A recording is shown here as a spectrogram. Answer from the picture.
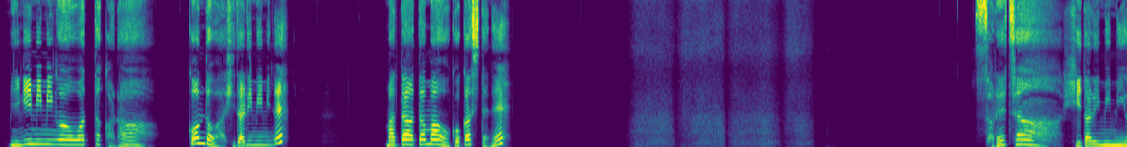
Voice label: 耳かき(左耳), ASMR

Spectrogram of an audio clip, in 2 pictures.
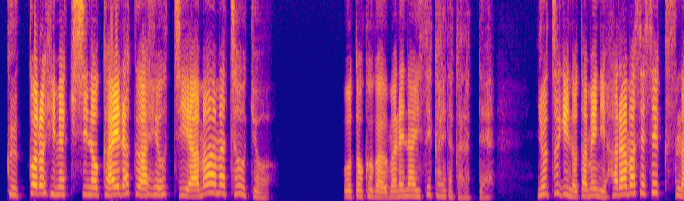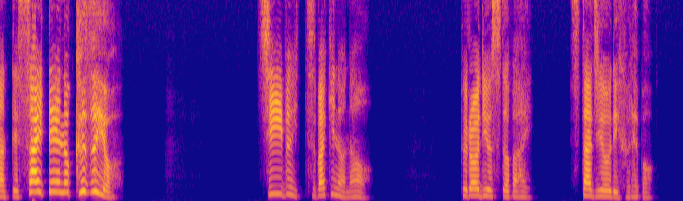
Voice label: タイトルコール, ASMR

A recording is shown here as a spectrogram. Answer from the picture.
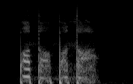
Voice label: ぱたぱた, kawaii voice; ASMR; 色々なワンショット

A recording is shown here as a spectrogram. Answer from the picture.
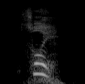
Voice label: "そい", kawaii voice; ASMR; 色々なワンショット; 1200 kawaii voice!!

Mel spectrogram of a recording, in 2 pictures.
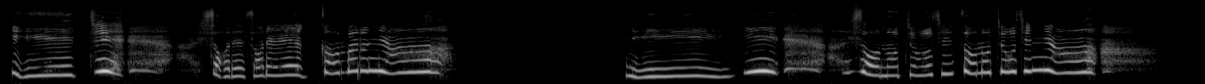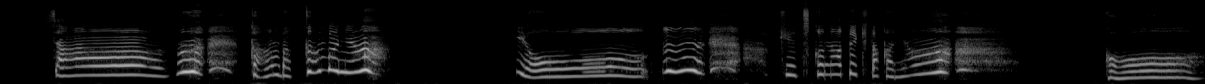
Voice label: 筋トレ用 1～10 カウント (応援あり)

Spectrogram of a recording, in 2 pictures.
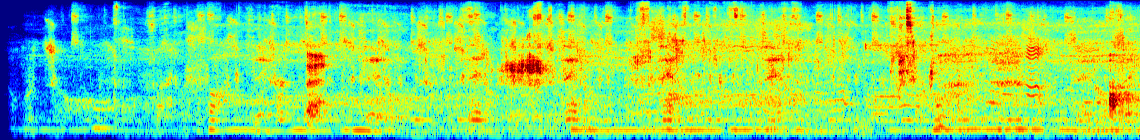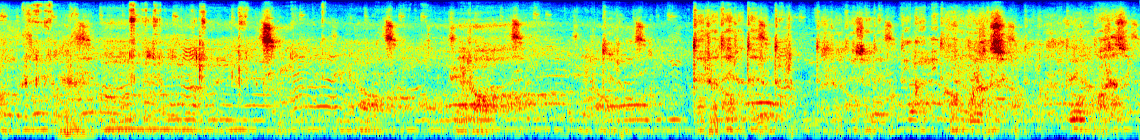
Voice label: ノーマル 耳舐め しこしこ フェラ Ｈなセリフ カウントダウン, ASMR; ダウナー風俗オナサポ味

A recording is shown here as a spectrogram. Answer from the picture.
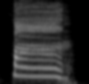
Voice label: "ばーん", kawaii voice; ASMR; 色々なワンショット

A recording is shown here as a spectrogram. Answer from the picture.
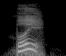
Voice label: "ぶい", kawaii voice; ASMR; 色々なワンショット

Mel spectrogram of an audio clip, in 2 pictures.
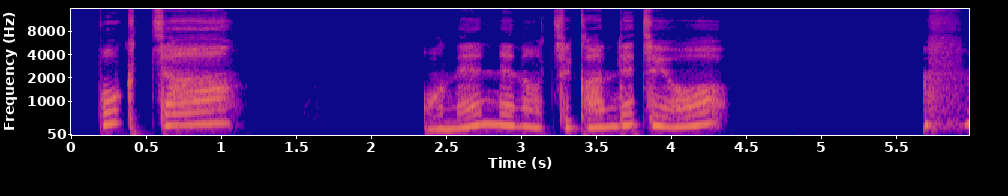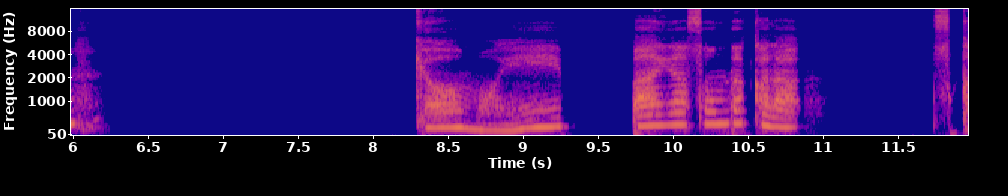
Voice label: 安眠用 添い寝 ボイス ループ（左耳

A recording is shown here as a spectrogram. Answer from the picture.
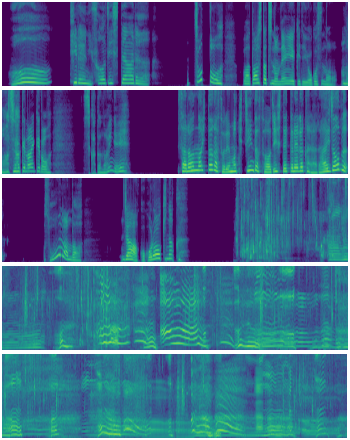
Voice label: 産卵, ASMR

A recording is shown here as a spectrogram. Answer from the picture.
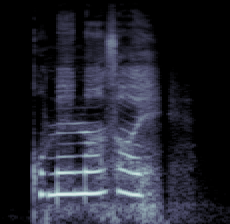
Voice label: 「ごめんなさい」, kawaii voice; 挨拶

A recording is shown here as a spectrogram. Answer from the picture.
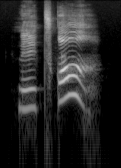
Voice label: レッツゴー, kawaii voice; 音ゲー

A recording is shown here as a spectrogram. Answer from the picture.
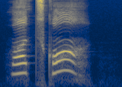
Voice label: "ワッツゴー", kawaii voice; 音ゲー

